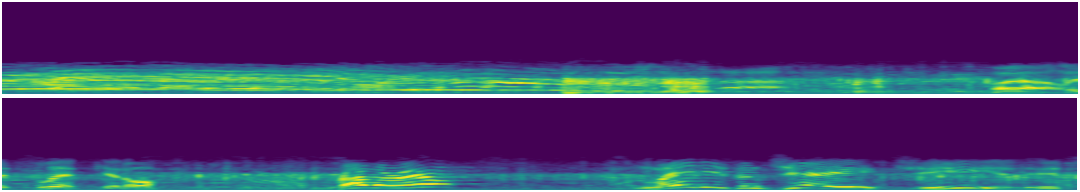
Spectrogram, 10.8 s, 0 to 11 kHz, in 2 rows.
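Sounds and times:
crowd cheering: 0:00.0 - 0:10.7
speech: 0:05.0 - 0:06.4, 0:07.0 - 0:07.7, 0:08.6 - 0:10.7.

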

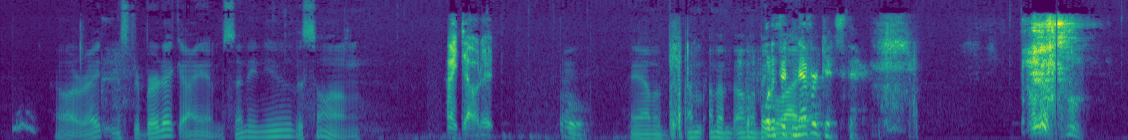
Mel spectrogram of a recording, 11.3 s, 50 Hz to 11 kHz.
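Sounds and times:
speech: 0:00.6 - 0:03.7, 0:04.5 - 0:09.2, 0:10.2 - 0:10.9
person sneezing: 0:10.2 - 0:11.0.

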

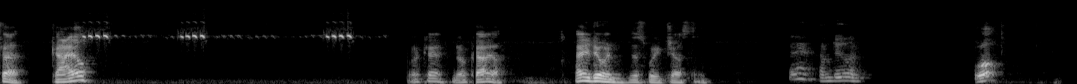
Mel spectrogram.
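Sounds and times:
speech: 0:00.0 - 0:01.1, 0:04.1 - 0:05.1, 0:05.8 - 0:07.2, 0:07.9 - 0:08.7, 0:09.8 - 0:10.1
crickets chirping in a high thin trill: 0:00.3 - 0:07.6.

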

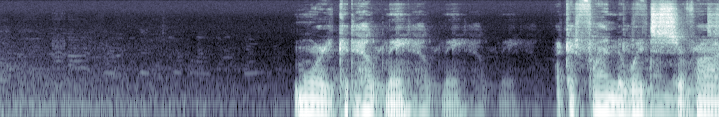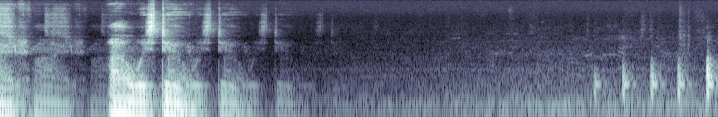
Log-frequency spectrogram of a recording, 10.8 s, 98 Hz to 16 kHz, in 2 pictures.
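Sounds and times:
speech: 0:02.2 - 0:03.6, 0:04.2 - 0:07.7
soft knocks on a door: 0:09.8 - 0:10.7.

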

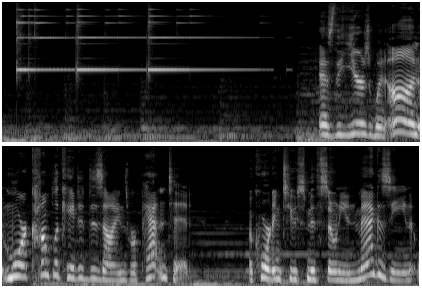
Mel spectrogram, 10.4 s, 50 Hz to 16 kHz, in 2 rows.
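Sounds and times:
small coffin bell struck: 0:00.0 - 0:03.4
speech: 0:04.0 - 0:07.7, 0:08.3 - 0:10.4.

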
